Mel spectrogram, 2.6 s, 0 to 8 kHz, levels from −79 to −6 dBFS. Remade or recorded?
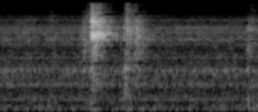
remade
